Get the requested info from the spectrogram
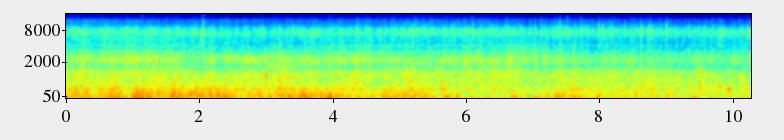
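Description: Wind rushing over an action camera's microphone on a moving mountain bike, with tyres rolling on loose gravel and small clicks and rattles from the bike.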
